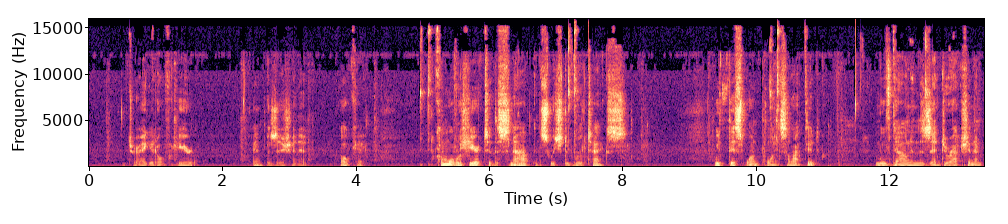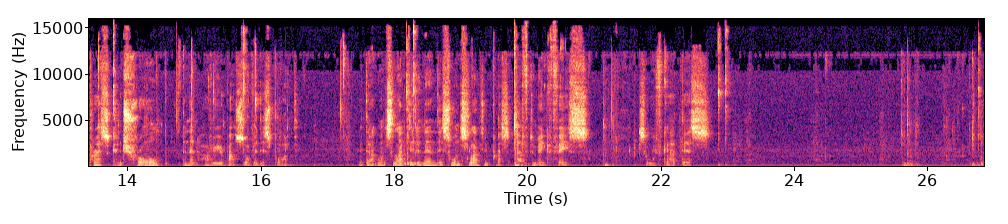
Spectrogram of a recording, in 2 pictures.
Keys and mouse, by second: 4.9-8.1 drag, 10.2 click, 12.6-15.7 drag, 18.2 shift+click, 19.8 f, 21.1 a, 22.8 click, 25.7 alt+a, 26.7 shift+middle click.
